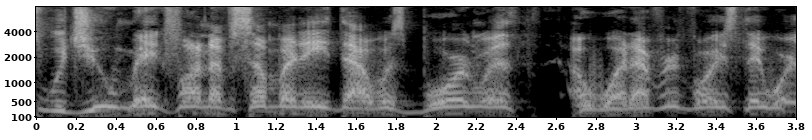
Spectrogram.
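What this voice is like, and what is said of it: Raspy demon character voice. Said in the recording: “the raspiness of your voice makes it kind of hard to understand ... my voice is raspy ... I'm a demon. ... it sounds stupid as fuck”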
